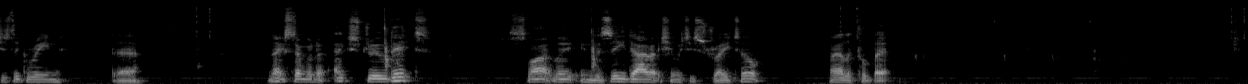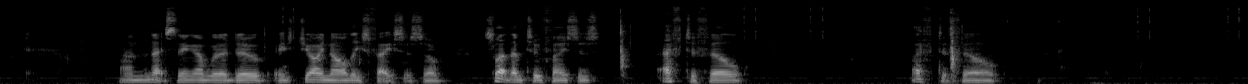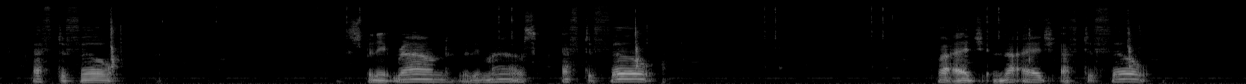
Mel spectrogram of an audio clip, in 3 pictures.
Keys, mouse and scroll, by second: 1.9-7.0 drag, 3.7 e, 5.8 z, 8.4 click, 9.4-9.8 scroll, 9.8 middle click, 11.0 middle click, 11.0 middle click, 12.3 click, 15.3 shift+click, 18.5 f, 19.9 click, 20.6 shift+click, 21.8 f, 22.9 middle click, 23.8 click, 24.7 shift+click, 25.9 f, 27.0 middle click, 28.4 click, 29.9 shift+click, 31.2 f, 32.6 click, 33.6 click, 34.8 shift+click, 36.1 f.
